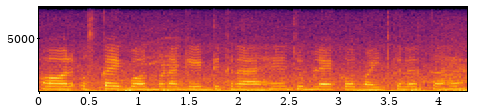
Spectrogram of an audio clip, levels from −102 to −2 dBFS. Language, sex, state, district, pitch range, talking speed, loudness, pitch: Hindi, female, Madhya Pradesh, Katni, 245-265 Hz, 225 wpm, -16 LUFS, 255 Hz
